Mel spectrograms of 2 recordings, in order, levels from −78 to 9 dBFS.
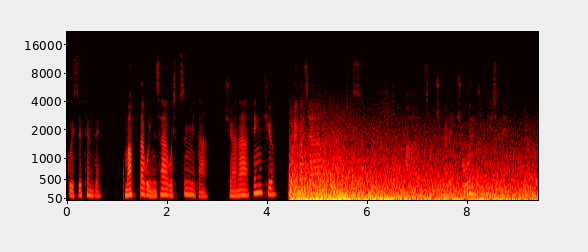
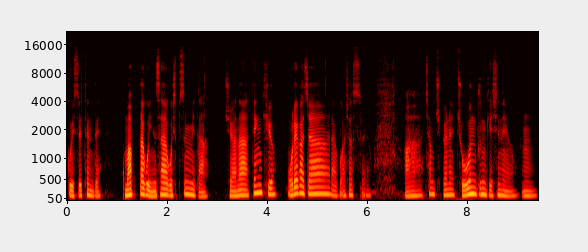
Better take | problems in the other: second | wind noise on the microphone; heavy; from 4.5 s on; 4 dB above the speech

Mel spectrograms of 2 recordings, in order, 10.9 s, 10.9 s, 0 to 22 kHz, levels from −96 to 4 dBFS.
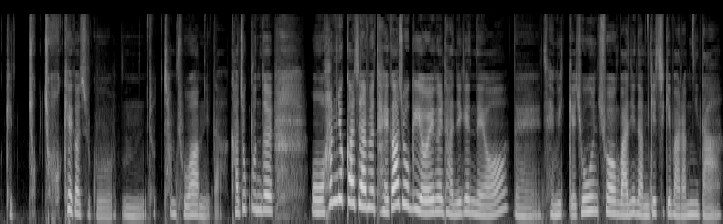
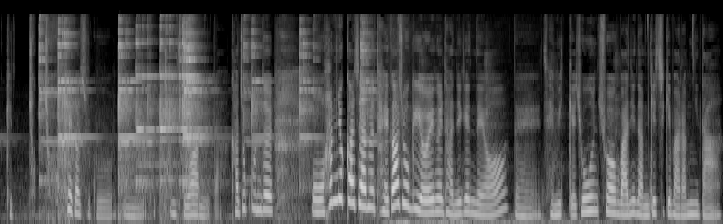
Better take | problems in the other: first | household noises; very loud; throughout; as loud as the speech

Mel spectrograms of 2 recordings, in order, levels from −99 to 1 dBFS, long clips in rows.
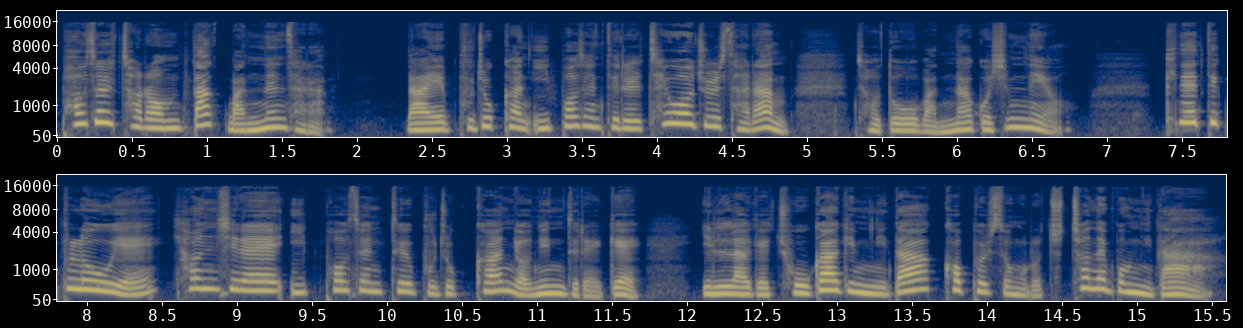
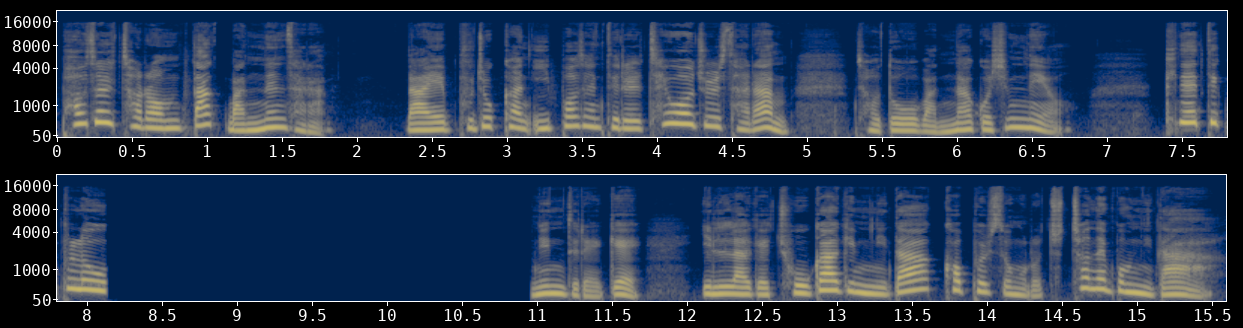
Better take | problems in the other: first | audio cutting out; at 8 s for 3 s

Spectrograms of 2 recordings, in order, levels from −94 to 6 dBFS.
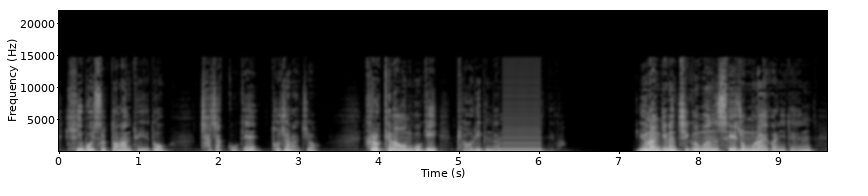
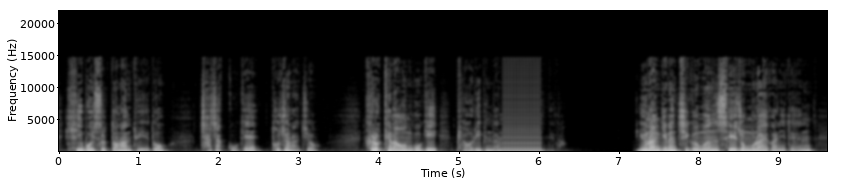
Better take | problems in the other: neither | audio freezing; at 5.5 s for 0.5 s; the same in both

